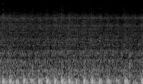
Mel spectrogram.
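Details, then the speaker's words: Scooter CVT after replacing worn, loose roller housing bushing that caused rattling at idle: steady even low putter at idle and when revved, no rattle or knocking; now nearly silent. "Sudah sangat senyap ini. Nyaris tidak ada bunyi."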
